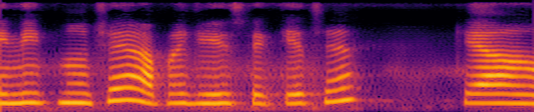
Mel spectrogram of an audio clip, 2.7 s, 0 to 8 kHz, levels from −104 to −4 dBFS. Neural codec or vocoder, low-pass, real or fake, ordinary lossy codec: codec, 24 kHz, 0.9 kbps, WavTokenizer, large speech release; 7.2 kHz; fake; none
